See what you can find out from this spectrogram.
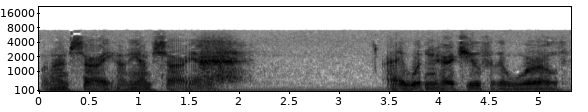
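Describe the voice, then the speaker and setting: Deep-voiced controlling husband. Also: male voice, fairly even intonation, a little slow, gravelly, full character voice. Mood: softly menacing. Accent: American. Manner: insistent, coaxing, probing. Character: controlling new husband, smooth with veiled menace. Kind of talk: old-time radio drama acting. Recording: muffled, noisy vintage radio broadcast.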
